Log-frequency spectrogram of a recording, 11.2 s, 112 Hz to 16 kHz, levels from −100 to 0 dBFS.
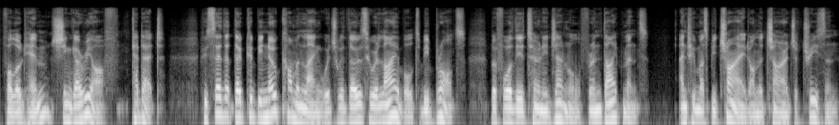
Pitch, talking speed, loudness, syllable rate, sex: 110 Hz, 200 wpm, -17 LUFS, 6.2 syllables/s, male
